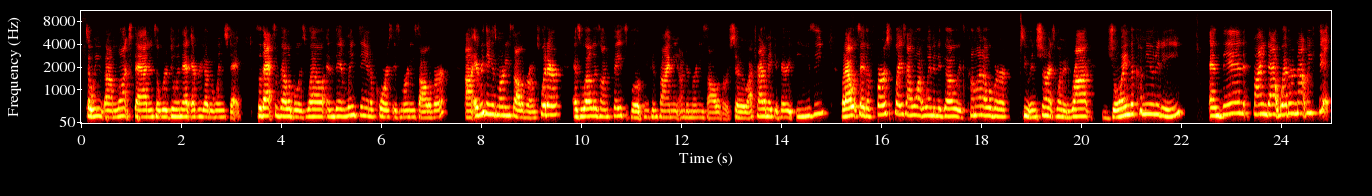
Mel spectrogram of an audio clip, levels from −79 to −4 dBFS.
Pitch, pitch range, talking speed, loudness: 220 Hz, 200-255 Hz, 205 wpm, -19 LUFS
